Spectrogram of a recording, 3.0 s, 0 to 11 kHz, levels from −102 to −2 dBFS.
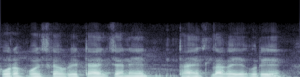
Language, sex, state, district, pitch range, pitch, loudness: Chakma, male, Tripura, Dhalai, 85-90 Hz, 90 Hz, -20 LUFS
